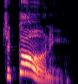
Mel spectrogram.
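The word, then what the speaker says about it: Cecconi: Sakonei, I think is how we pronounce his name. Did I nail that one, John? Unless you're Italian, then it's Chakonei.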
